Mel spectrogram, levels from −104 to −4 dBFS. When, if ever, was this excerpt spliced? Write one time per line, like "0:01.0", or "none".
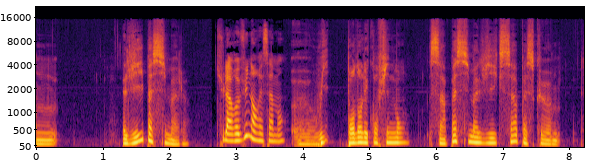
none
